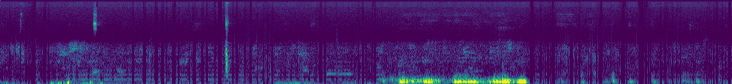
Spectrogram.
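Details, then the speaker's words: Dog deeply asleep, snoring; owner thinks it may be a nightmare: low, rumbling snore over faint background noise. "muy profundamente dormido pero lo más chistoso es que está roncando"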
